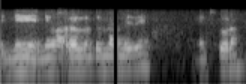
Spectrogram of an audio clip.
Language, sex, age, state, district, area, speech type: Telugu, male, 18-30, Telangana, Mulugu, rural, conversation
